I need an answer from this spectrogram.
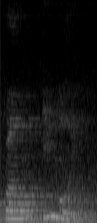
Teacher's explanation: nasais, quando o ar também sai pelo nariz, como em pão e mãe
